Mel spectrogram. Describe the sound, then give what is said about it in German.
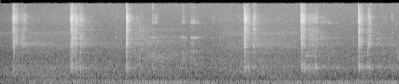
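Bright metallic clinks of a swinging church incense censer (thurible), as used in church services, coming in irregular pairs and singles about every second, fairly quiet over a soft background hiss. “Das ist ein Weihrauchfass, wie es im Gottesdienst verwendet wird.”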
